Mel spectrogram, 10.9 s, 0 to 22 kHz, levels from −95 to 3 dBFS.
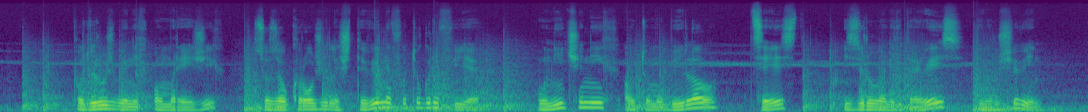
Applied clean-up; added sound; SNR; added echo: none; Fireworks; 11 dB; none.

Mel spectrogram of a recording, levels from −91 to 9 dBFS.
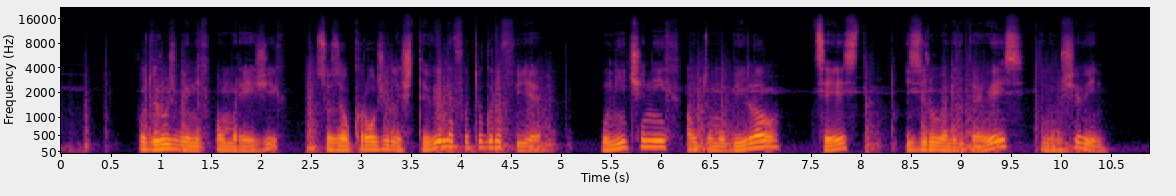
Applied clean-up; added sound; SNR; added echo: neural mask model RNNoise.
